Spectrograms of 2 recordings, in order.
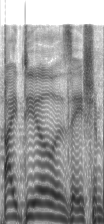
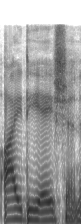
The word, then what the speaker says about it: ideation: It's not idealization, but it's suicidal ideation, and it's thinking about suicide because you want to have it turn out in this sort of idealized way that you...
